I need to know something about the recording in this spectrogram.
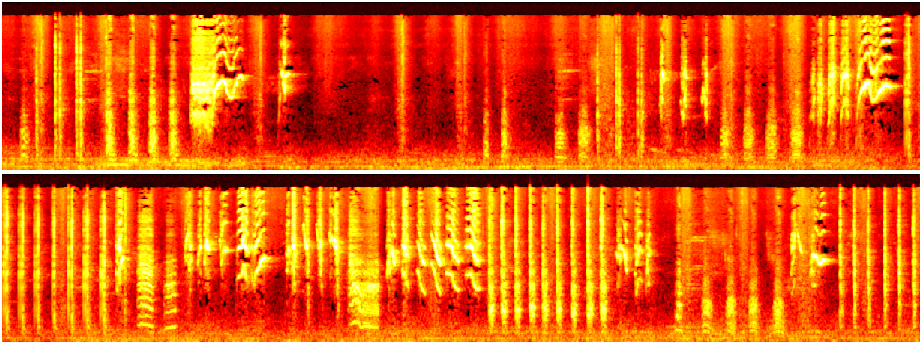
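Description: A myna bird sings loud, varied whistles and chattering calls close by.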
